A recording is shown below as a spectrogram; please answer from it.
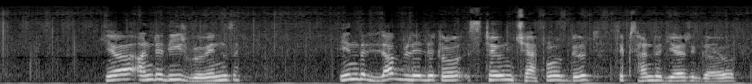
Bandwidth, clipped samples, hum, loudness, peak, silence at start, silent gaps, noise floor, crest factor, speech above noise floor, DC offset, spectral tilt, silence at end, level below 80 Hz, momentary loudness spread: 16.5 kHz; under 0.1%; none; -16 LUFS; -2 dBFS; 0 s; none; -37 dBFS; 14 dB; 21 dB; under 0.1%; -4.5 dB/octave; 0 s; -38 dBFS; 21 LU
